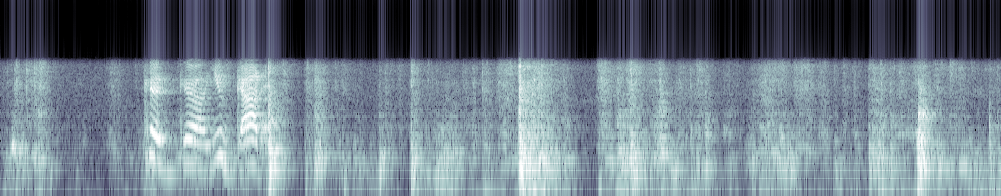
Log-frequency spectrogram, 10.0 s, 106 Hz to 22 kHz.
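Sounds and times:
plastic jug knocking on floor: 0:02.7 - 0:10.0.

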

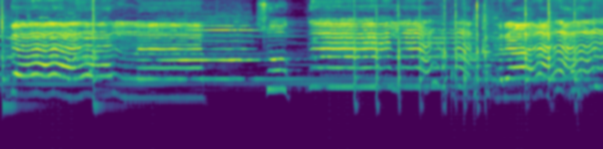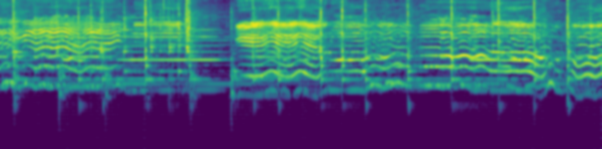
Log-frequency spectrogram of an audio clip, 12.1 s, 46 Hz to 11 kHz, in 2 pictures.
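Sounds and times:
tanpura drone: 0:00.0 - 0:12.0
violin: 0:00.0 - 0:12.0
woman singing: 0:00.0 - 0:12.0
drum strokes: 0:03.6 - 0:12.0.

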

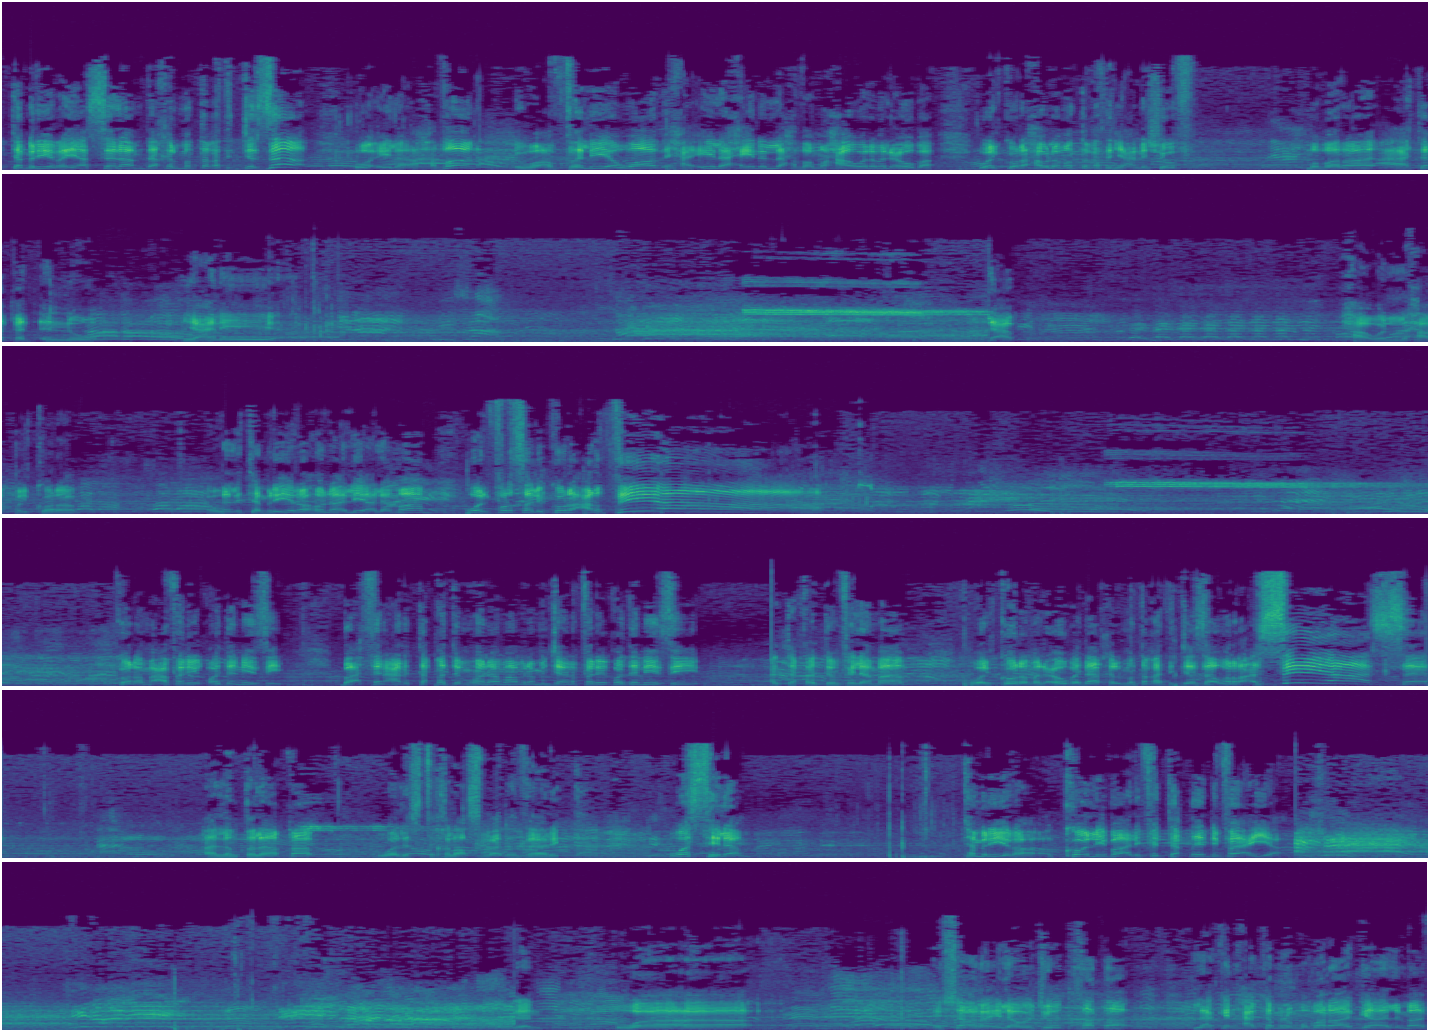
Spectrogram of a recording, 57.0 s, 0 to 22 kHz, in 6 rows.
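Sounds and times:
players shouting: 0:02.1 - 0:04.2, 0:06.9 - 0:32.1, 0:46.6 - 0:57.0
referee's whistle blast: 0:14.4 - 0:16.2, 0:26.3 - 0:28.3, 0:40.0 - 0:40.8
ball being kicked: 0:43.9 - 0:44.3.

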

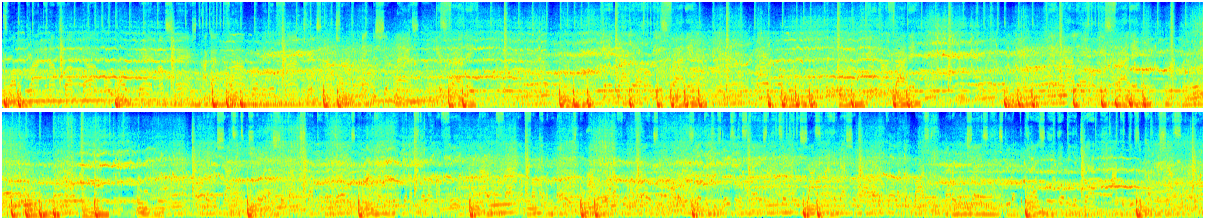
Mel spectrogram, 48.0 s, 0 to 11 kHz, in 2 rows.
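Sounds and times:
bass-heavy music: 0:00.0 - 0:48.0
truck engine revving: 0:00.0 - 0:48.0
tyres squealing: 0:00.0 - 0:48.0.

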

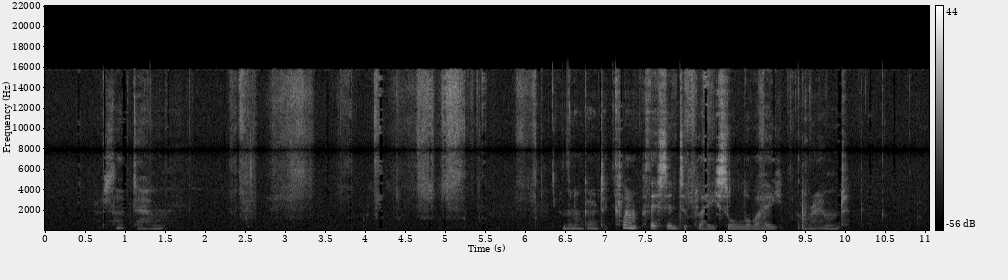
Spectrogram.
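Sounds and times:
fingertips rubbing on wood: 0:07.7 - 0:08.4.

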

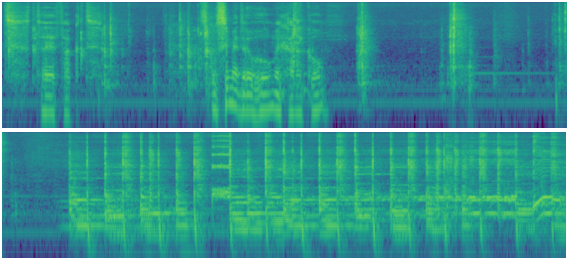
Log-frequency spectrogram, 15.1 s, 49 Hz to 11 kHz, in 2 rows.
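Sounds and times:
music from boombox speakers: 0:08.3 - 0:15.0.

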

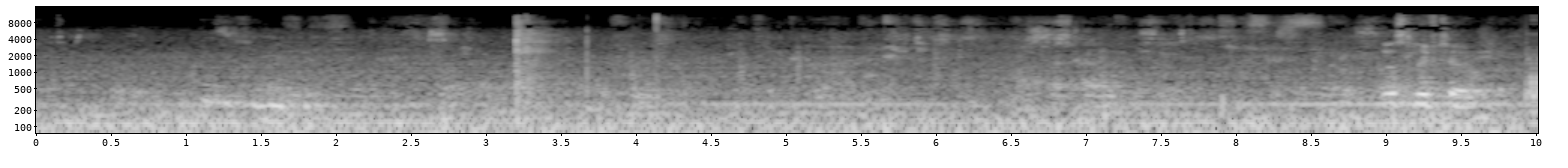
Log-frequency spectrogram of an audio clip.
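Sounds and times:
faint constant hum: 0:00.0 - 0:10.0
faint indistinct voices: 0:00.0 - 0:10.0
low room rumble: 0:00.0 - 0:10.0.

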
